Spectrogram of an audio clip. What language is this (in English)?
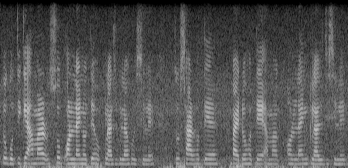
Assamese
